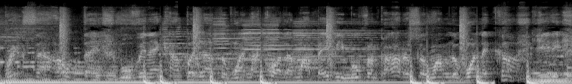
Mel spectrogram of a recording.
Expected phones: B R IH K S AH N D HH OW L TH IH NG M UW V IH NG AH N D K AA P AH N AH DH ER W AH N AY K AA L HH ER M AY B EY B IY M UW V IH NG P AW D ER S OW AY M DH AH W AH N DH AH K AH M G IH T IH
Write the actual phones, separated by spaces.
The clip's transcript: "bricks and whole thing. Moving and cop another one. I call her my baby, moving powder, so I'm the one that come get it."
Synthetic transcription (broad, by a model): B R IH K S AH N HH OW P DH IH M UW V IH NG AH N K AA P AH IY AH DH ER W AH N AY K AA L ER M AY B EY B IY M UW V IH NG P AW D ER S OW AY M DH AH W AH N DH AH K AH M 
